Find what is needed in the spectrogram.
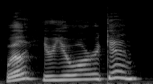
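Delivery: high mouse voice; mouse character. A narrator's reading. Mouse greets the returning cat, high-pitched. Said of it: "said the mouse".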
